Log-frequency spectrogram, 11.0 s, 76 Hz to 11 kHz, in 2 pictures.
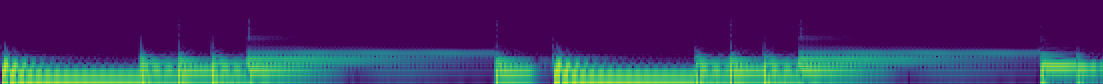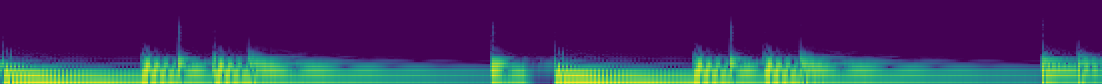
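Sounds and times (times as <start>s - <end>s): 
bass line in library music style: 0.0s - 11.0s.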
